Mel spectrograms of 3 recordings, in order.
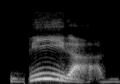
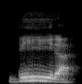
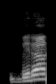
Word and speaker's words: बीरा: बीरा, बा पर दीर्घ है तो हमें जोर से कहना है बीरा, बिरा नहीं बीरा।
